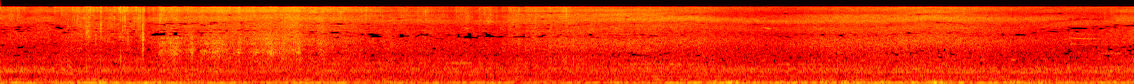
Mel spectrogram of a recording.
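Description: Garden hose spray head spraying a fine mist of water over a flower bed: a steady hiss.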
